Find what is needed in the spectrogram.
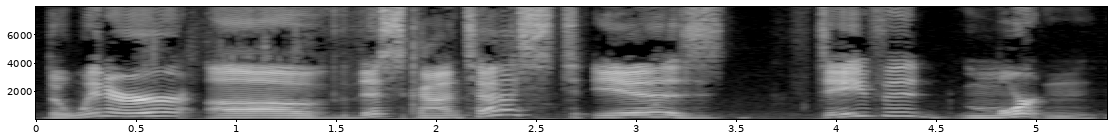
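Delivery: high, slow dramatic reveal; grand announcer reveal. Acted. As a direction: draw out the winner's name. Drum roll winner announcement.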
